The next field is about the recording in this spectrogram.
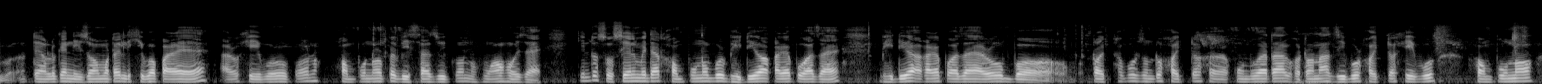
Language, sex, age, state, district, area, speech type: Assamese, male, 18-30, Assam, Lakhimpur, rural, spontaneous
